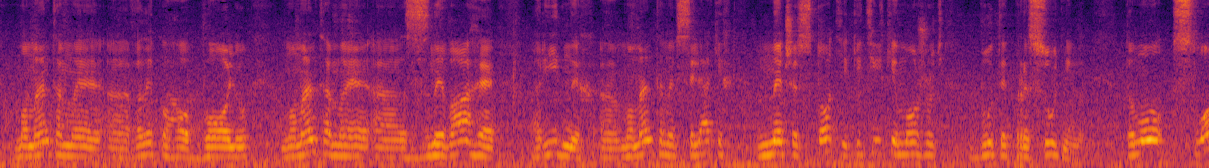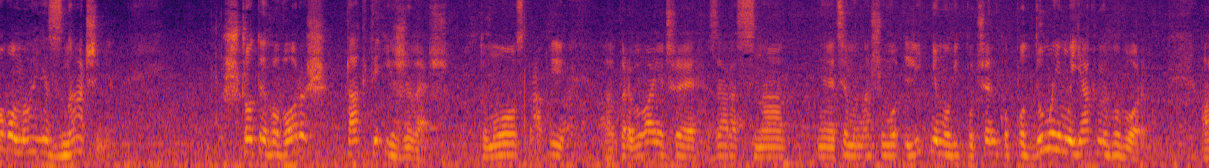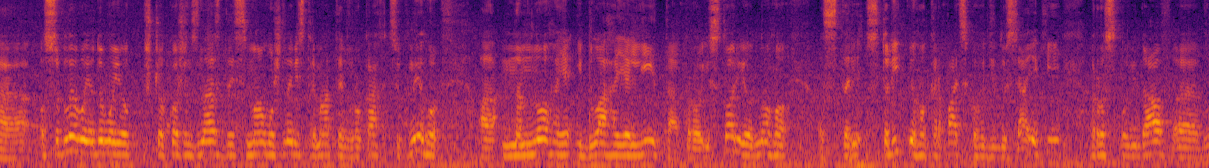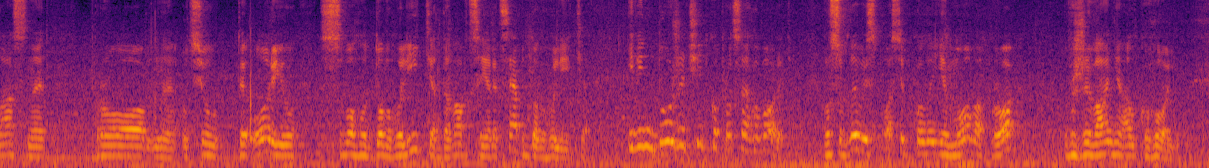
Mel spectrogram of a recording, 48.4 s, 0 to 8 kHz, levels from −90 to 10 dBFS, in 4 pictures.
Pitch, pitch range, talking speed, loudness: 150 Hz, 135-170 Hz, 115 wpm, -19 LUFS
